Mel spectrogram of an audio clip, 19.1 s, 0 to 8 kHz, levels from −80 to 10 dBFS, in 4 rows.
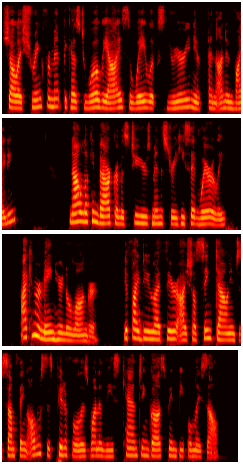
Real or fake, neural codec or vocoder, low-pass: fake; codec, 24 kHz, 0.9 kbps, WavTokenizer, medium speech release version 1; 7.2 kHz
